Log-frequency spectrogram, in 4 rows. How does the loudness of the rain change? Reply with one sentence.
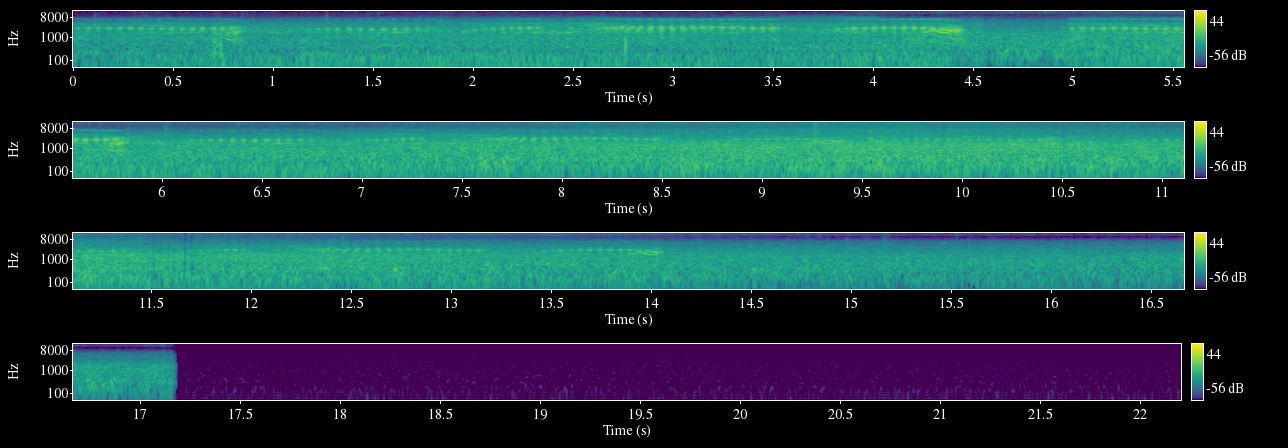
The loudness of the rain goes up, then down.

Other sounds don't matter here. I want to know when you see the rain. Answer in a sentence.
You can hear the rain from 0.0 to 17.2 s.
